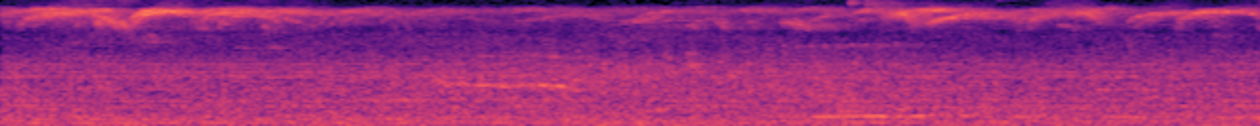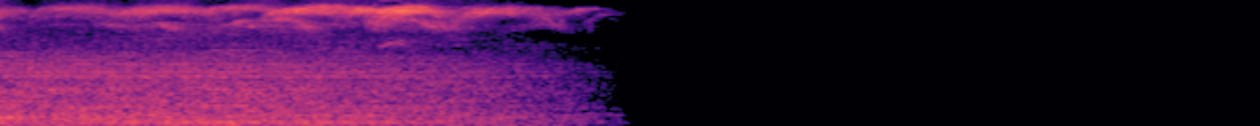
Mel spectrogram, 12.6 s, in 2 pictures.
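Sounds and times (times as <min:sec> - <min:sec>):
swifts screaming: 0:00.2 - 0:08.9.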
